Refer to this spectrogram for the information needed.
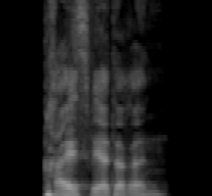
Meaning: inflection of preiswert: 1. strong genitive masculine/neuter singular comparative degree 2. weak/mixed genitive/dative all-gender singular comparative degree
- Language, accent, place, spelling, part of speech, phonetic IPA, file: German, Germany, Berlin, preiswerteren, adjective, [ˈpʁaɪ̯sˌveːɐ̯təʁən], De-preiswerteren.ogg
